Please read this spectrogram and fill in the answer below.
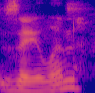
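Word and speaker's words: Xaelan: I had AI help me pick a name and it's pronounced Zalen.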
